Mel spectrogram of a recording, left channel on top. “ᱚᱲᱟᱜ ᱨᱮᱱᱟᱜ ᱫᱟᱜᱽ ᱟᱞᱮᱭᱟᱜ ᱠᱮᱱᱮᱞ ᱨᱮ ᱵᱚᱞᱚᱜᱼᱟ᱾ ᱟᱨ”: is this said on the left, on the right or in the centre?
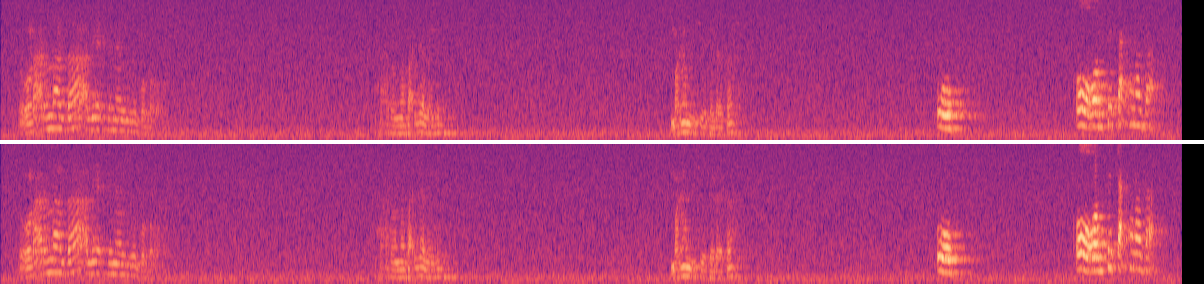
Centre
